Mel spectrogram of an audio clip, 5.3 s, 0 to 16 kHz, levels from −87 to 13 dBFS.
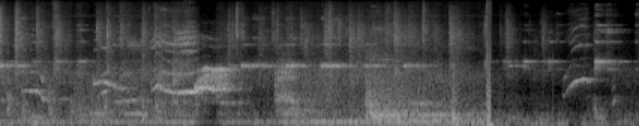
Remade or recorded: recorded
